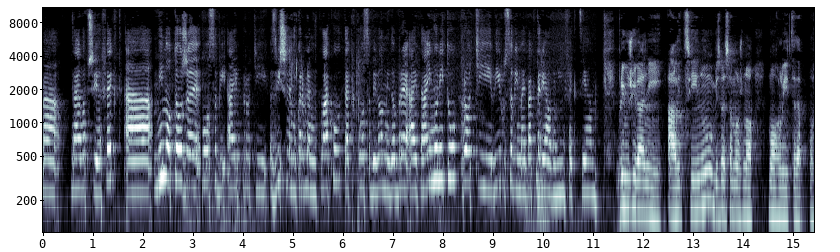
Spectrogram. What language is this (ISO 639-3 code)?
slk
